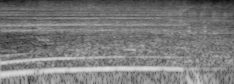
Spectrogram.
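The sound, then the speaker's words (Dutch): A voice imitates an airplane while feeding a small child a spoonful of porridge, making a steady, buzzing engine drone that holds a low pitch, sags slightly and trails off near the end, with no words spoken. “Nee, dat is vliegtuigje, zo van...”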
